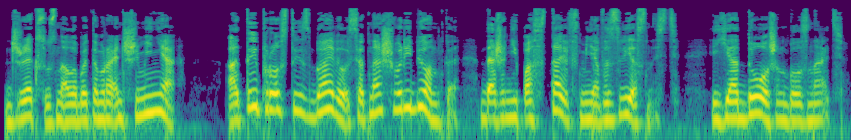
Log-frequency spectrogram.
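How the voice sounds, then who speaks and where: A woman reading the lines of an angry young man who speaks harshly and roughly, in an audiobook. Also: on the low side, expressive, a little fast, no echo, clean studio sound. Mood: furious. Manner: harsh, rough, shouting through clenched teeth.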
